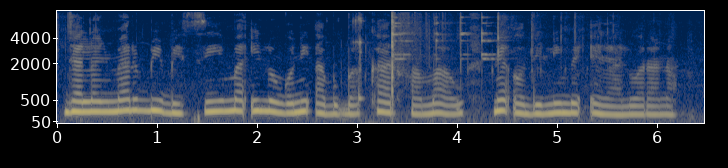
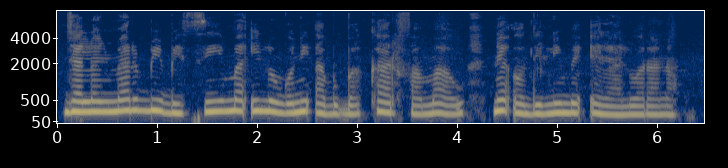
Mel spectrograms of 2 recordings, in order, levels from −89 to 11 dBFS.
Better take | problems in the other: second | background sound (Shatter / Crushing); 17 dB below the speech

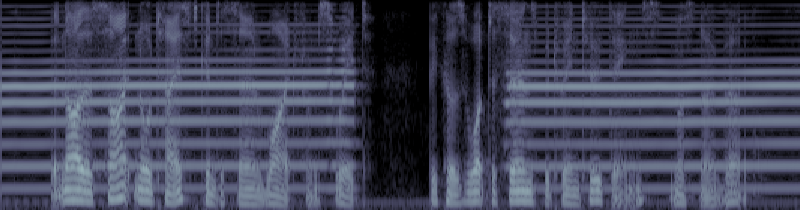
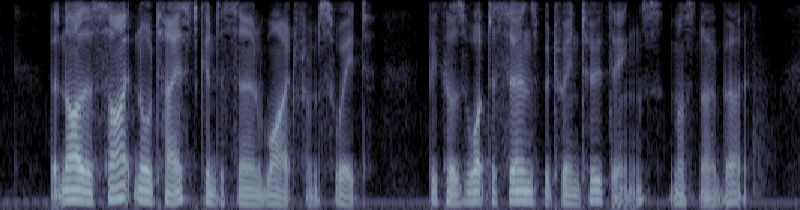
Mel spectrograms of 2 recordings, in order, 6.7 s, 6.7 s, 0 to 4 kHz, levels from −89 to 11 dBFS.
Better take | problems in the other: second | background sound (Wind instrument, woodwind instrument); as loud as the speech

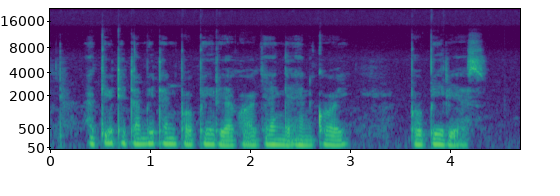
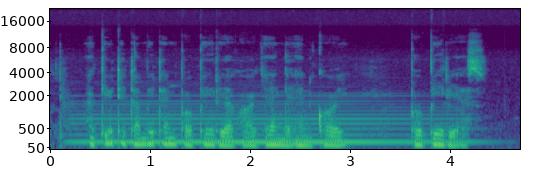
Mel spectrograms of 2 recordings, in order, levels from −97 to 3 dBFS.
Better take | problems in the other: first | background sound (Bowed string instrument); 6 dB below the speech

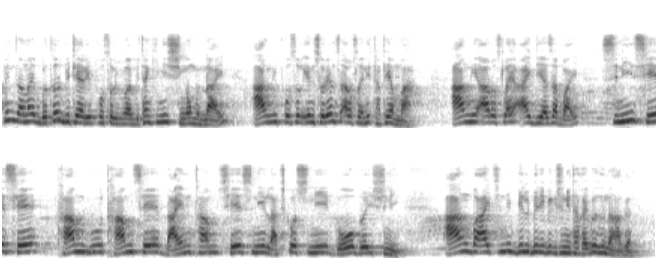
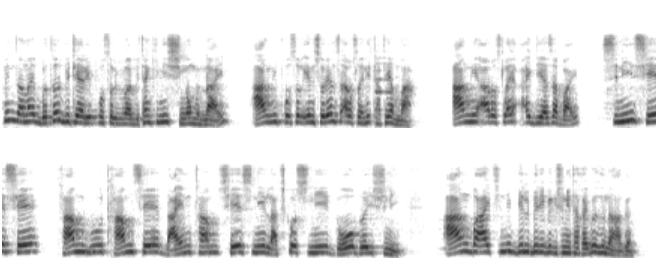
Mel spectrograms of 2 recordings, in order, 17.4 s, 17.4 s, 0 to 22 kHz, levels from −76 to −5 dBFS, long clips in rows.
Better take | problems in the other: first | noise reduction (neural mask model RNNoise)

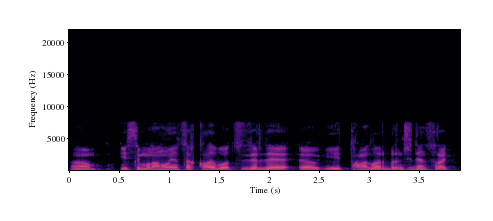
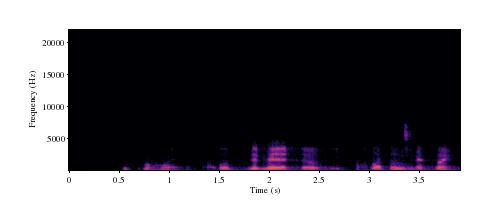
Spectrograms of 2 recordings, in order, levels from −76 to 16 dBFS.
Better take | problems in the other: first | noise reduction (neural mask model DeepFilterNet 3)

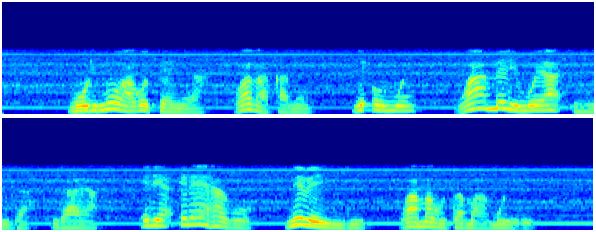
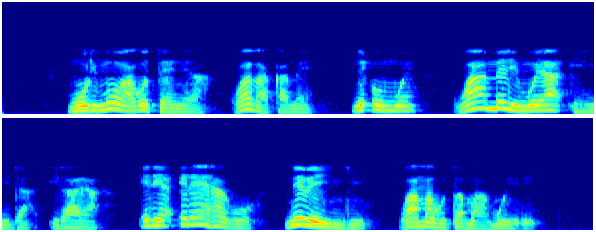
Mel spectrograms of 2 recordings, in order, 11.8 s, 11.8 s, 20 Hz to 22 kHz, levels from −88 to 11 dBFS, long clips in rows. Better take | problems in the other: second | background sound (Domestic sounds, home sounds); 19 dB below the speech

